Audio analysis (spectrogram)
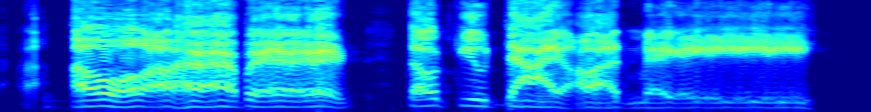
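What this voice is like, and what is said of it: Imitates another person's voice. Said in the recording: “my RFQ impersonation was originally a Katharine Hepburn thing on Golden Pond”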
